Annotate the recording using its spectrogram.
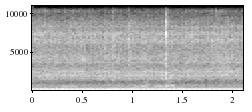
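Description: An engine idling steadily, a low even hum with no change in speed.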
